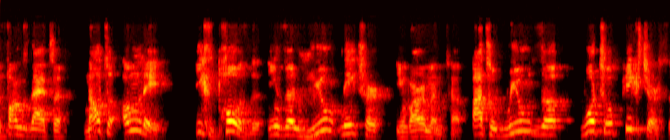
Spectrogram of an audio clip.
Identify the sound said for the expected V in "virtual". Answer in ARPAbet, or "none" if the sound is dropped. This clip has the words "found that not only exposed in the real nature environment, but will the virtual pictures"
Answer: W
